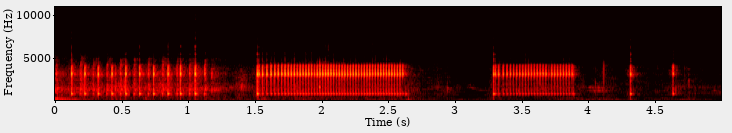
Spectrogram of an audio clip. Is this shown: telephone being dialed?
yes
